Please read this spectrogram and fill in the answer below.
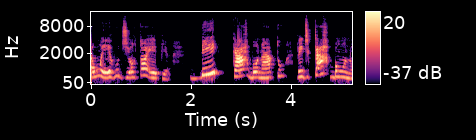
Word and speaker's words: bicarbonato: Bi car. Aí o povo fala carbornato. Não é aqui não, né?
